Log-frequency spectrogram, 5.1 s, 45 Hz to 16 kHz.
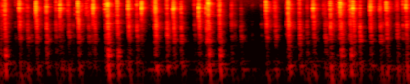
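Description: Fingertips type steadily on a pink AUKEY plastic mechanical gaming keyboard with blue switches, producing about 34 sharp, bright clicks with a dull low thud beneath each keystroke. The typing runs continuously except for a brief pause just past the three-second mark, then resumes at the same quick pace.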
